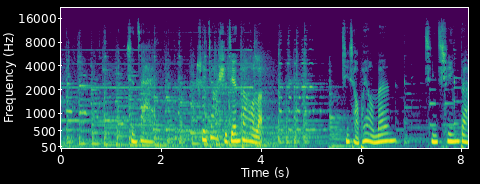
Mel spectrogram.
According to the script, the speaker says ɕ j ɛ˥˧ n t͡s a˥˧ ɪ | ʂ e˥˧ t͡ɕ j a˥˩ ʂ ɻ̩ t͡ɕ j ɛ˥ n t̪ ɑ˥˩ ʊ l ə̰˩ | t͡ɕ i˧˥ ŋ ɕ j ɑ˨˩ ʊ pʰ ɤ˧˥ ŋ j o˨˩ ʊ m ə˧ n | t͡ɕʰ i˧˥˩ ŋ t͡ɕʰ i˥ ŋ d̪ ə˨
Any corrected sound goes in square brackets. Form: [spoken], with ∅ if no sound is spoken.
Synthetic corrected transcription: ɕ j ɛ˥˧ n t͡s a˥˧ ɪ | ʂ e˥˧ t͡ɕ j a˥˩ ʂ ɻ̩ t͡ɕ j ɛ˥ n t̪ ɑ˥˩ ʊ l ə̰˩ | [t͡ɕʰ] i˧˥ ŋ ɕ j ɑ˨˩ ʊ pʰ ɤ˧˥ ŋ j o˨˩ ʊ m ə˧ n | t͡ɕʰ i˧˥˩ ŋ t͡ɕʰ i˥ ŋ d̪ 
